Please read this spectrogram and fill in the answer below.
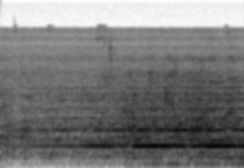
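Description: Background music for the stage scene: one long held note, steady in pitch, swelling louder about a second in.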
